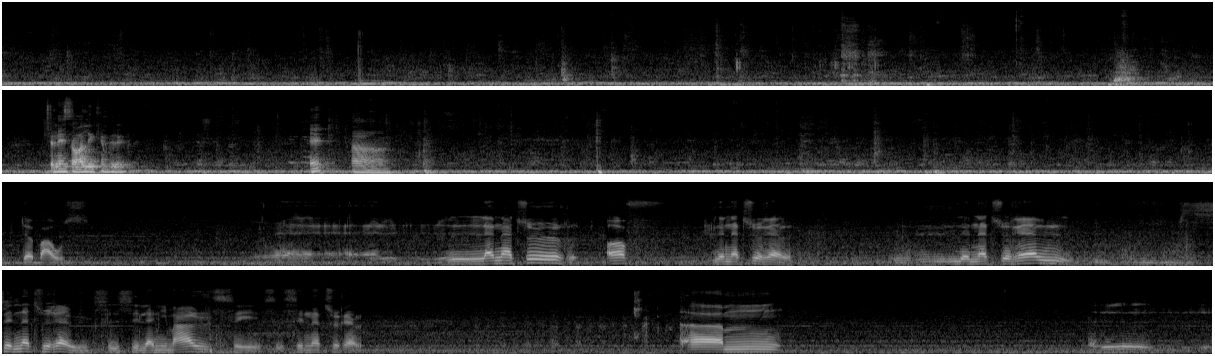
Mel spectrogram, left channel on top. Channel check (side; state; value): both; different; correlation 0.00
